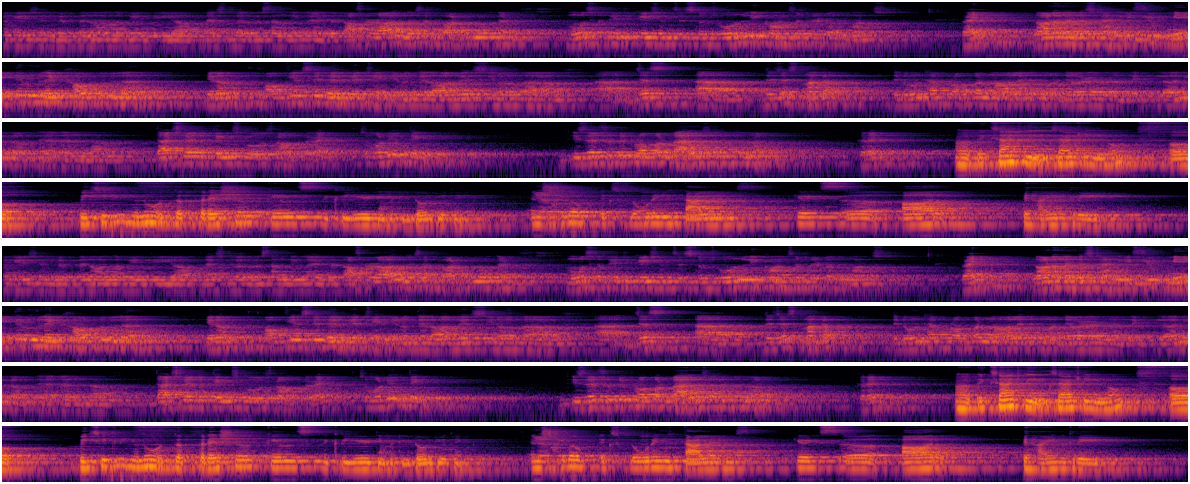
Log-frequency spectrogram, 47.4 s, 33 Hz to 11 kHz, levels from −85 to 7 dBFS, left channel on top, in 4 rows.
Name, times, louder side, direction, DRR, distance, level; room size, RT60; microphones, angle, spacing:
voice 1, 0.0-5.1 5.6-8.8 9.6-9.8 10.3-13.4 13.9-18.5 18.8-20.2 20.7-24.8 25.1-27.0 27.3-28.0 29.3-31.4 32.3-32.5 40.8-41.2, equal, 45° right, -2 dB, 3.6 m, -30 dB
voice 2, 33.2-35.7 36.3-40.2 40.9-43.0 43.5-45.0 45.8-46.6, right 2 dB, 65° right, 4 dB, 0.8 m, -23 dB
17.5 x 14.0 x 5.1 m, 2.9 s
head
